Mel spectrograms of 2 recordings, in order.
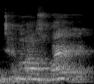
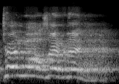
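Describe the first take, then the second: First: Soft, higher, questioning echo; taken-aback small voice. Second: High, fast mimicked shout; barking loud boss. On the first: Retold or imitated. Newcomer questioning the boss's order, small doubtful voice. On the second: Boss greeting her in Florida with training orders, shouting. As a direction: fire it out like a loud coach. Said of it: "he's loud".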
